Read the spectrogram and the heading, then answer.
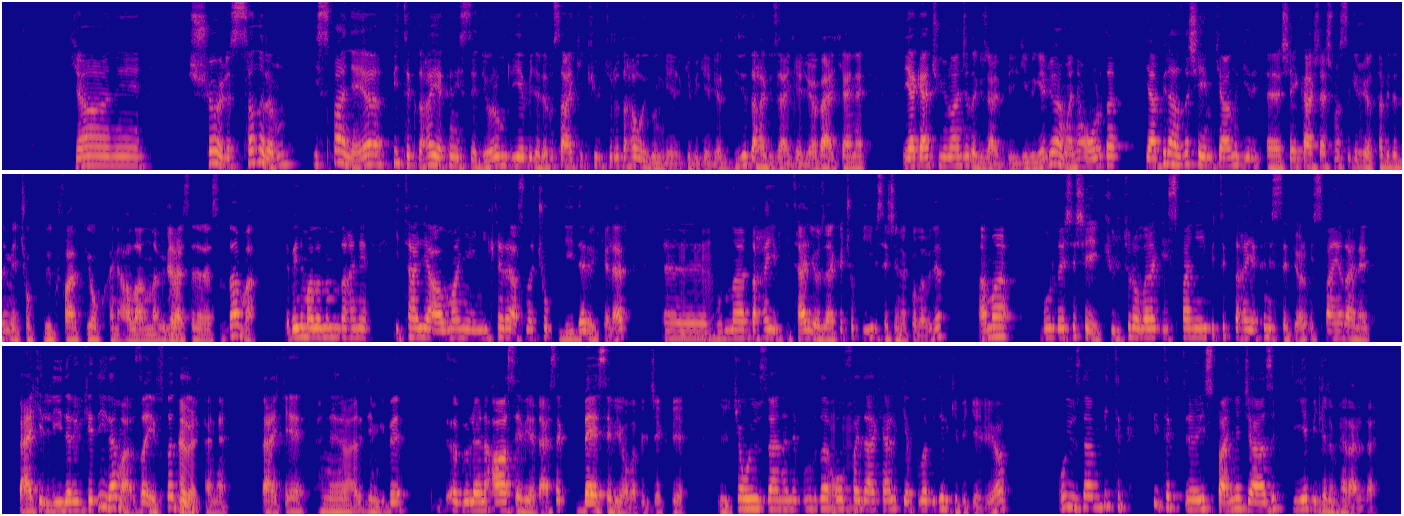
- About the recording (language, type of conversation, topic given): Turkish, advice, Gelecek belirsizliği yüzünden sürekli kaygı hissettiğimde ne yapabilirim?
- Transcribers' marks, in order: other background noise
